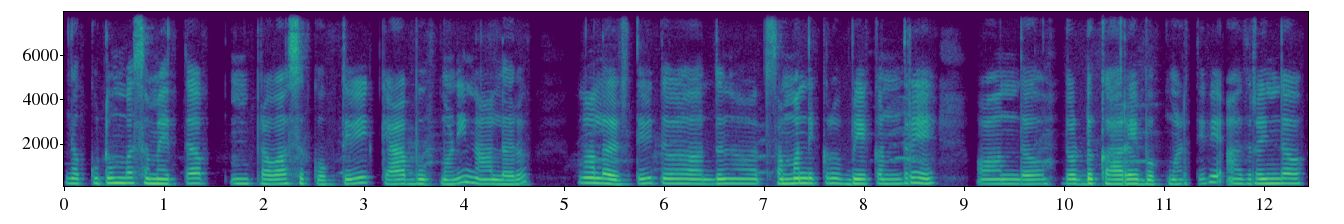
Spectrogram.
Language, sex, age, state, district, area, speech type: Kannada, female, 60+, Karnataka, Chitradurga, rural, spontaneous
